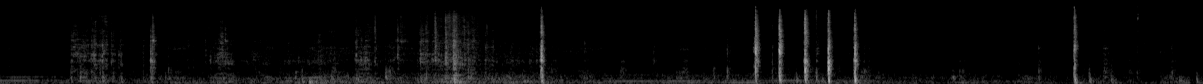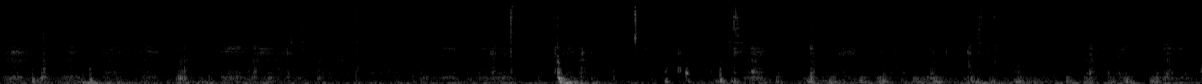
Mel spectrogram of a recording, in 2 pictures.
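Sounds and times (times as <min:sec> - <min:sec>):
chewing and mouth sounds: 0:05.1 - 0:24.0.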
